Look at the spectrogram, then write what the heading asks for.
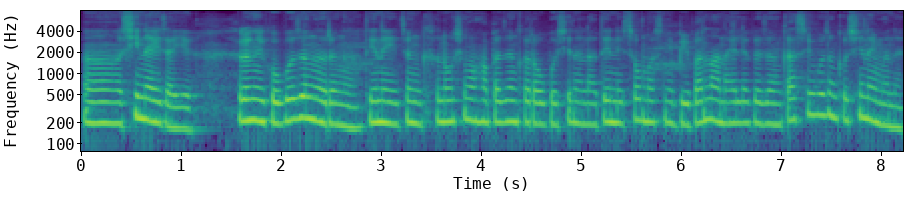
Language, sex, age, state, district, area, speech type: Bodo, female, 30-45, Assam, Udalguri, urban, spontaneous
